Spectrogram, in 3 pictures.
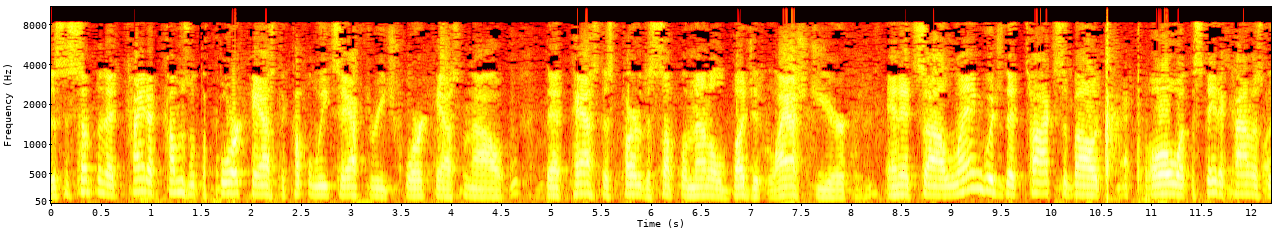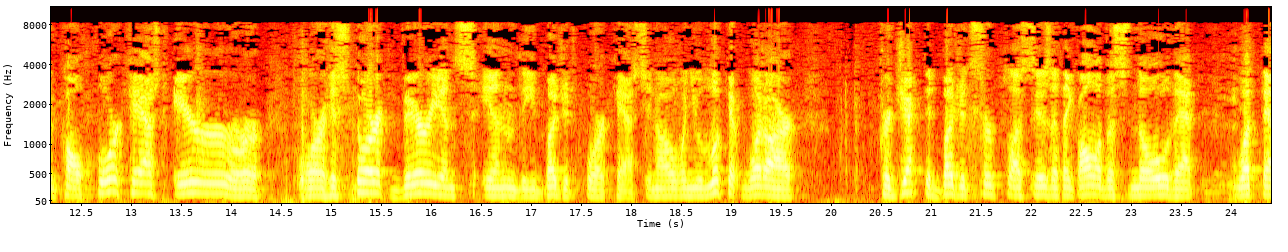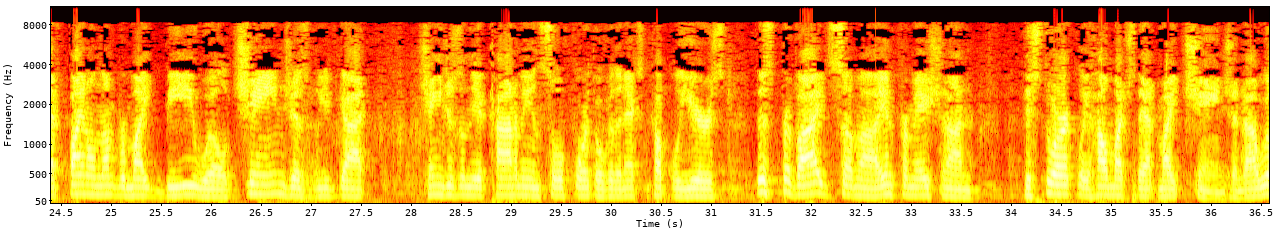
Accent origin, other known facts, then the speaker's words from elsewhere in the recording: St. Cloud, Minnesota, United States; I'm from the St. Cloud area.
